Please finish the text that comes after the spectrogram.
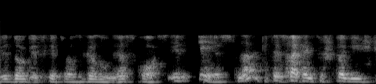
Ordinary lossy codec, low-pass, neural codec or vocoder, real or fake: AAC, 16 kbps; 7.2 kHz; none; real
